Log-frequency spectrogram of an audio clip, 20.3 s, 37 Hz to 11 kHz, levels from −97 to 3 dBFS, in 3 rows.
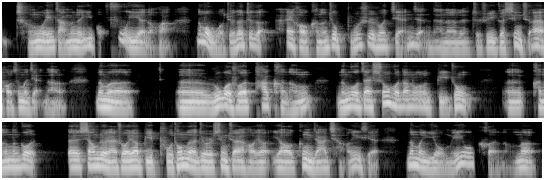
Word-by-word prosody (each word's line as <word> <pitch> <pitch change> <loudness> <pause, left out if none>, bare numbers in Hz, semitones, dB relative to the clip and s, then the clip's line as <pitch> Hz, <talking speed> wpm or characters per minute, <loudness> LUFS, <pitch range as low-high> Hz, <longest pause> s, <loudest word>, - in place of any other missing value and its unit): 成 95 +4 -2
为 105 0 +3
咱 110 - -3
们 110 +2 +1
的 105 - +2
一 135 +4 -1
种 125 - -13
副 - - -4
业 105 -1 +2
的 - - -6
话， - - -9 0.3
那 - - -3
么 - - +5
我 - - -3
觉 - - -5
得 - - +1
这 - - -3
个 - - -1 0.2
爱 - - +1
好 - - +1
可 - - -7
能 100 +2 -1
就 135 - 0
不 120 +3 -6
是 140 0 -2
说 120 -1 0
简 130 +5 -6
简 155 - -4
单 100 -2 -11
单 90 0 -5
的 90 0 -6
只 90 - -13
是 105 - -6
一 100 - -1
个 95 - -3
兴 95 - -2
趣 - - -8
爱 - - +2
好 - - 0
这 110 - -4
么 100 -3 +2
简 - - -7
单 - - -8
了。 - - -10 0.3
那 120 - +2
么， 95 -6 +4 0.5
呃， 100 -1 +4
如 100 +7 +3
果 140 - +7
说 105 0 +5
它 130 +5 -2
可 115 -5 -6
能 90 +7 -3 0.3
能 105 +4 +1
够 125 -1 +5
在 115 - +4
生 175 +10 +2
活 130 - +5
当 120 -1 +1
中 125 - -1
的 100 - -3
比 - - -4
重， 130 -1 0 0.4
呃， 100 -1 -1
可 - - -5
能 110 +2 +2
能 115 0 +1
够， 120 -2 +3 0.4
呃， 120 0 +4
相 130 +3 +3
对 130 -2 +7
来 105 -1 +3
说 110 +1 +5
要 115 0 +8
比 105 -3 0
普 100 +2 -3
通 130 +7 +4
的 120 -3 +6
就 105 +1 +2
是 100 - +2
兴 110 +3 0
趣 105 - -2
爱 110 - +4
好 95 - -2
要 100 +1 0
要 100 -2 +2
更 115 +2 +1
加 105 +1 -1
强 105 +2 -9
一 125 - -2
些。 - - -9 0.4
那 150 - 0
么 140 -5 +3
有 95 -4 -2
没 90 +8 -5
有 165 -1 +1
可 - - -10
能 100 -1 -12
呢， 100 - -4
110 Hz, 295 characters per minute, -23 LUFS, 100-120 Hz, 0.5 s, 要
